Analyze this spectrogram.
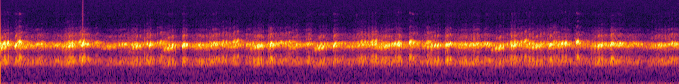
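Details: Spring wetland frog chorus: numerous frogs croak together in a steady, buzzing wall of sound, with overlapping trills rising and falling in loudness and one brief click near the first second.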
